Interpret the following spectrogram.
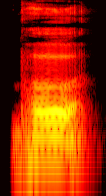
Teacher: महाप्राण घोष व्यंजन वर्ण का उदाहरण है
